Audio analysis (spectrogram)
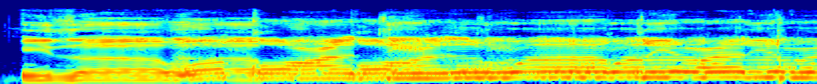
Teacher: واو آ جائے، پیش آ جائیں، ہونٹ گول ہو جائیں.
